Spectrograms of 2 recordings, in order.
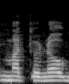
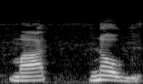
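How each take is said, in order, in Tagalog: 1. May naririnig na patinig sa pagitan ng t at n. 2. Walang naririnig na patinig sa pagitan ng t at n. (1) "Hindi matunog ha" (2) "M A T N O G"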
